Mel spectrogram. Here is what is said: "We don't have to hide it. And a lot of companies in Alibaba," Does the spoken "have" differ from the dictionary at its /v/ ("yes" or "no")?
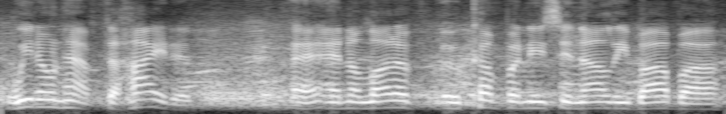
yes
